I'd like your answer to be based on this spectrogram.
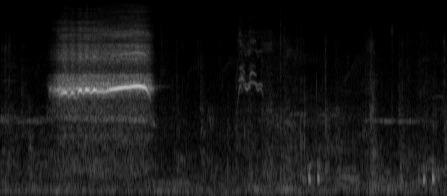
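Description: Domestic pigeons in a loft: one clear, drawn-out whistling call up close, followed by faint soft coos and small bird sounds in the background.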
